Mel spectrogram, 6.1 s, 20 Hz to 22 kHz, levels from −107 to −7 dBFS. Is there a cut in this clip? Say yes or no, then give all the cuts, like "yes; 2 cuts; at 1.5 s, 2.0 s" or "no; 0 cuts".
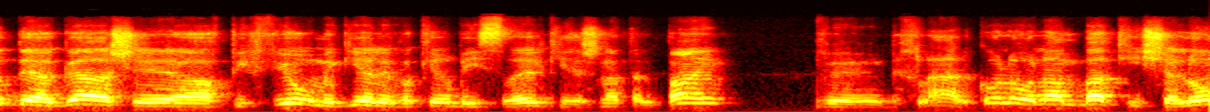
yes; 1 cut; at 4.1 s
